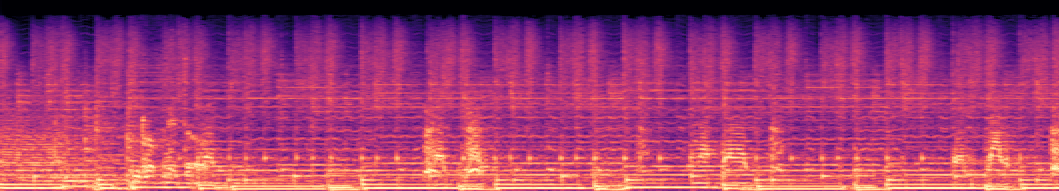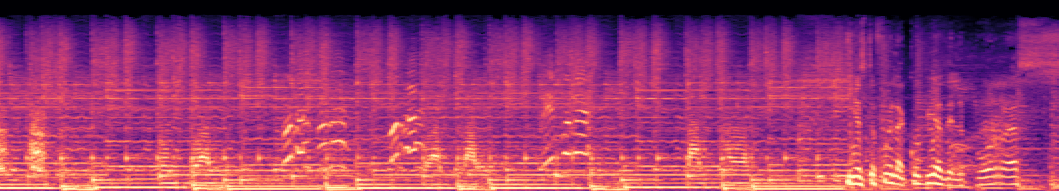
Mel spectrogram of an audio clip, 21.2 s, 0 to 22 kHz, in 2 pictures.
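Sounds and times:
loud music track with thumping bass line: 0.0 - 20.0
speech: 1.5 - 2.4, 19.1 - 21.1
dog barking and yipping: 4.2 - 5.0, 6.3 - 8.0, 9.5 - 11.2, 12.2 - 12.8, 14.6 - 15.6, 17.4 - 18.1.

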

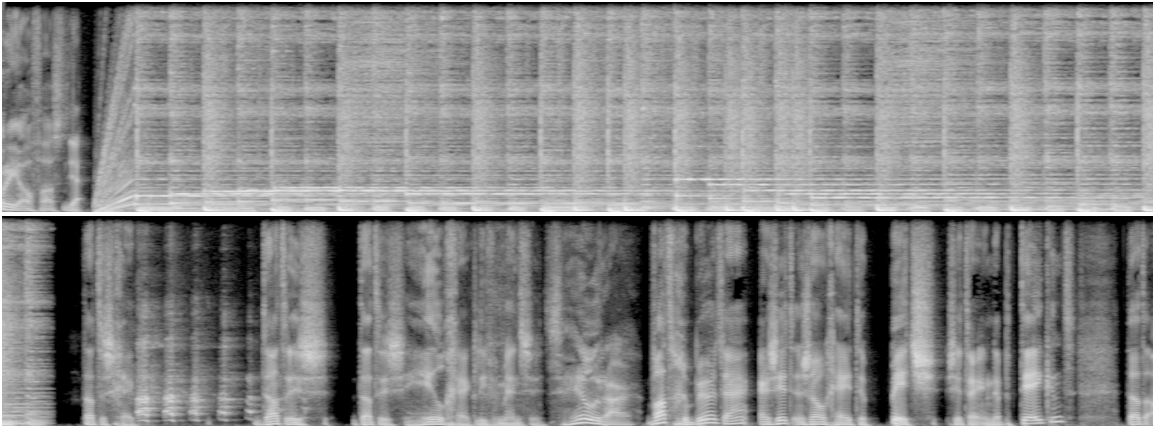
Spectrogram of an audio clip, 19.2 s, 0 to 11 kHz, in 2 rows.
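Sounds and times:
speech: 0.0 - 2.7, 10.4 - 19.1
bell ringing with lingering sustain: 0.8 - 10.0
laughter: 10.7 - 11.9.

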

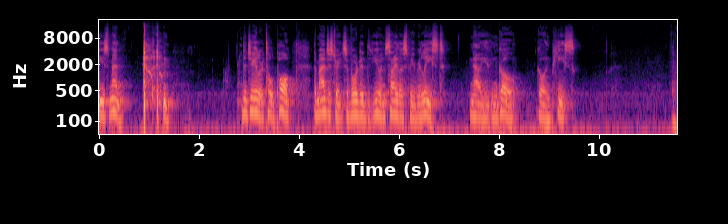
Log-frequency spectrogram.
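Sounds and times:
speech: 0.0 - 0.6, 1.3 - 1.5, 2.8 - 9.6
single abrupt loud cough: 0.9 - 1.6.

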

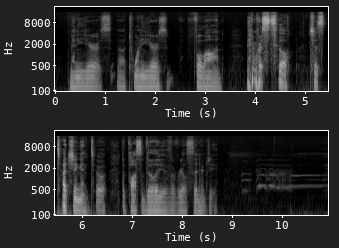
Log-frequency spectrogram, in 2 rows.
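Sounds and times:
speech: 0.3 - 8.8
rooster crowing: 9.2 - 10.9.

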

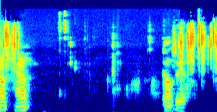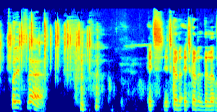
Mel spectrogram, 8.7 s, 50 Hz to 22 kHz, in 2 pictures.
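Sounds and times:
dice clattering across a tabletop: 0.0 - 0.6, 3.4 - 6.6
speech: 0.0 - 0.6, 3.3 - 3.8, 4.6 - 6.4, 7.3 - 8.6.

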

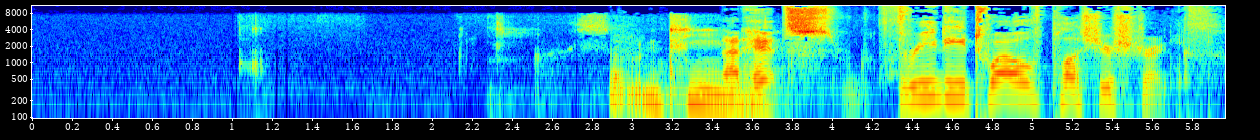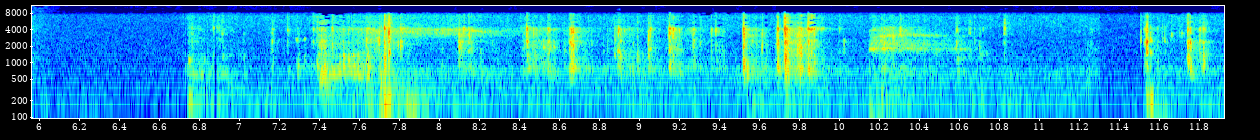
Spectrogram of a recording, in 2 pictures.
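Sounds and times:
speech: 2.9 - 6.0
fast typing on a computer keyboard: 6.8 - 10.9, 11.5 - 11.9.

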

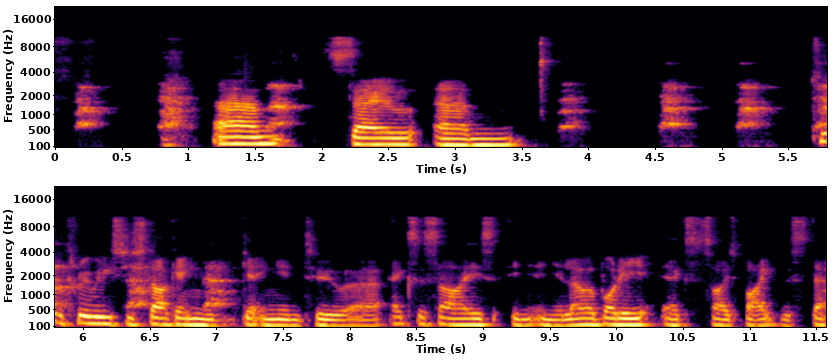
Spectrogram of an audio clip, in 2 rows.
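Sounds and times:
dog barking excitedly: 0.1 - 0.5, 1.6 - 1.8, 4.6 - 7.2
speech: 1.2 - 3.6, 5.7 - 11.5.

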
